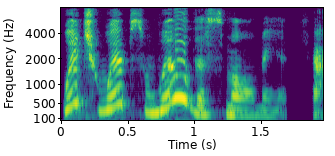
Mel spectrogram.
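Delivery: rising question intonation, lifting on "check". A teacher models reading a sentence aloud for students, reading as a question. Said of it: "We need to read this like a question".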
